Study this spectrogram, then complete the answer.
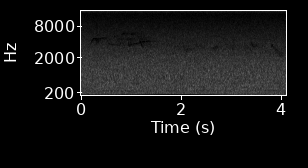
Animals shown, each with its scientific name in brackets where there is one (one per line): Eastern Wood-Pewee (Contopus virens)
Scarlet Tanager (Piranga olivacea)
